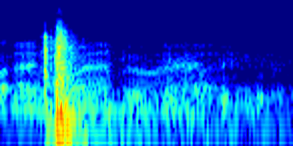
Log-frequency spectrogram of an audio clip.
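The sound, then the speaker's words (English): A hut door swings shut with one solid thud on an Alaskan winter morning before a mission briefing, followed by a low murmur of voices and room noise in the background. “Oh, we're the last ones in. Close the door, will you?”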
